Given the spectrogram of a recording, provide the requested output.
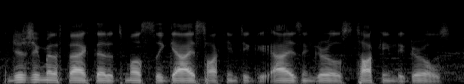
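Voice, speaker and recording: A man's voice: low-pitched, flat delivery, moderate pace, a little mellow, slight background noise. A young man reading a visual novel aloud and making wry, joking asides. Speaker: gaming video creator. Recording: slightly dull lo-fi recording.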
